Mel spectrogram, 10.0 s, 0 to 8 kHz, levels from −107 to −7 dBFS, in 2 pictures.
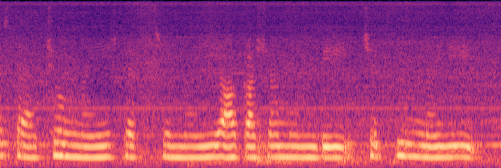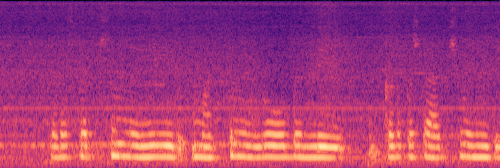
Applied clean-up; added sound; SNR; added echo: none; Engine / Mechanisms; 17 dB; reverberation time 0.4 s.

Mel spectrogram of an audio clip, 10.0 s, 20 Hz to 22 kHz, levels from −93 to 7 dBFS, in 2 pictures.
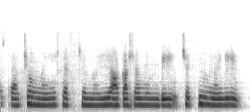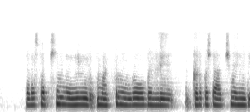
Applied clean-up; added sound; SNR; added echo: neural mask model DeepFilterNet 3.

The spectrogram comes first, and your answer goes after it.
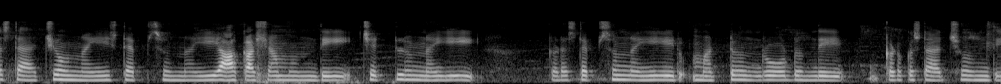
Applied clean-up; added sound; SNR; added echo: none; none; none; none.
